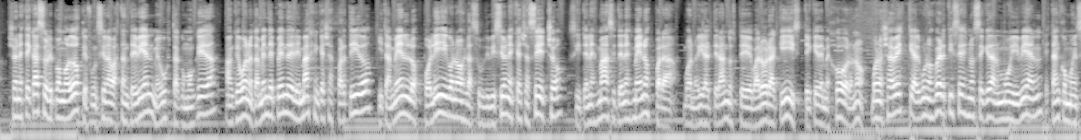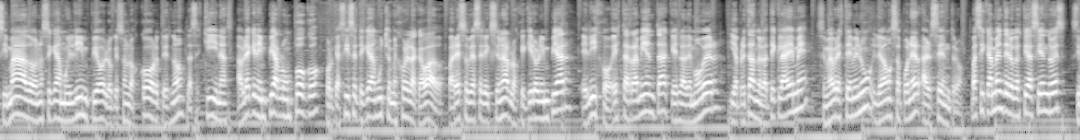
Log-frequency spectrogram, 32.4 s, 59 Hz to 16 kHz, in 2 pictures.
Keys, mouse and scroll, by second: 0.5 click, 1.3 click, 10.9 click, 23.9-25.0 drag, 28.7 m.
